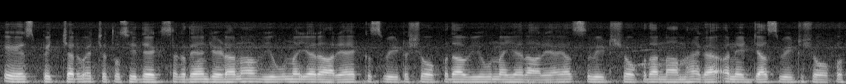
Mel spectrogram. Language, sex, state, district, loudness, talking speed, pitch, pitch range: Punjabi, male, Punjab, Kapurthala, -16 LUFS, 215 wpm, 120 Hz, 115-120 Hz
